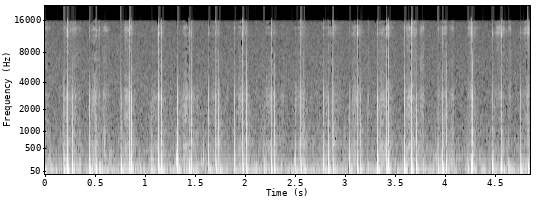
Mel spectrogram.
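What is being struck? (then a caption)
Small plastic ladle. Short nails and fingertips tap the hollow bowl of a small orange plastic ladle in a quick, irregular run. Each tap is a dry, soft click with a low, hollow thump and a bright edge that stops almost at once, with no ring.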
